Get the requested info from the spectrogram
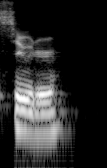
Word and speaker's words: Suter: It's Suter, and I'm gonna be mad if they don't give it to him.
